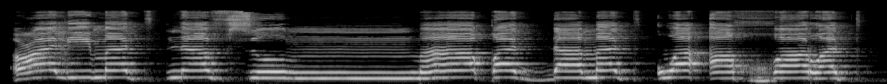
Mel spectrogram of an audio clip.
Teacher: اب یہاں پہ ایک تو ادغام مال غنہ ہے، تنوین کے بعد میم مشدد ہے، جوائننگ ادغام بھی ہوگا اور غنہ بھی ساتھ میں ہوگا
